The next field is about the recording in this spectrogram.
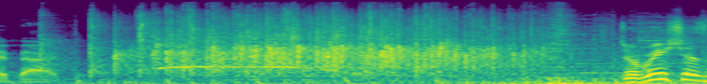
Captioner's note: audience cheering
